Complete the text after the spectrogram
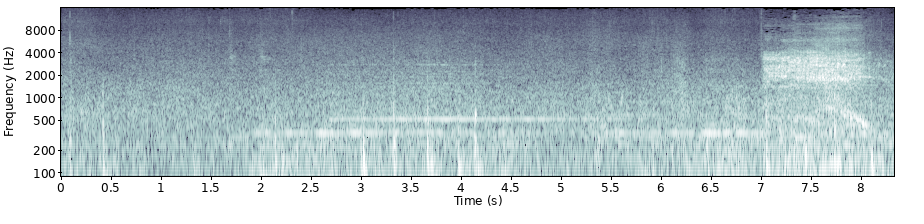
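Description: Footsteps thud on wooden planks.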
